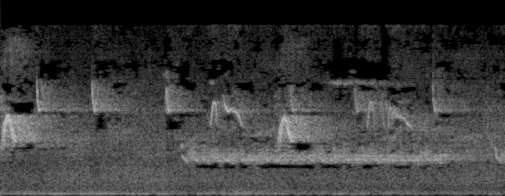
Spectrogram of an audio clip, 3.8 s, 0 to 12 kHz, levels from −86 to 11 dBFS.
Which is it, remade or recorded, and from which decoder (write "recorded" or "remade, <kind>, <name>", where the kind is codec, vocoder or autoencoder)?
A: remade, vocoder, BigVGAN v2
